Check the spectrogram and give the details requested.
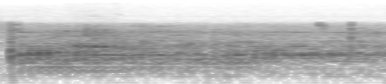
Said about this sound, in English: we got a plane flying overhead at the moment, okay, probably looking for one of us.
